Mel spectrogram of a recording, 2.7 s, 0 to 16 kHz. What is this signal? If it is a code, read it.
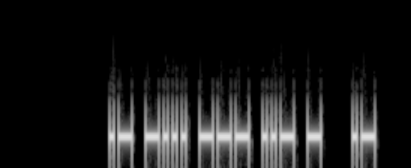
Morse code, heard as a keyed tone, about 40 wpm, 700 Hz. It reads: ABOUT A
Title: Sets of 2 Words 40wpm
